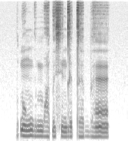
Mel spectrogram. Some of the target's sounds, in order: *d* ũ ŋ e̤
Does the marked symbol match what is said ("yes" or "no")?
no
